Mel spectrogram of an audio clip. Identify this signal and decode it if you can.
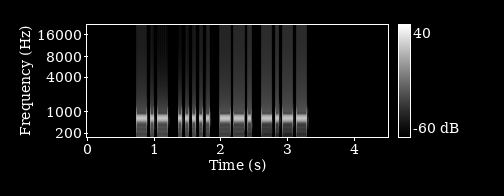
Morse code, heard as a keyed tone, about 22 wpm, 700 Hz. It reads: K5GY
